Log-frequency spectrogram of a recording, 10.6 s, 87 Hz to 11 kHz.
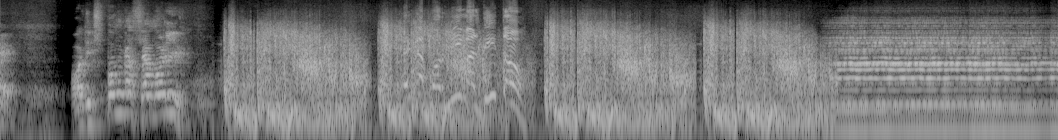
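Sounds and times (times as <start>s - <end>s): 
speech: 0.8s - 2.5s, 4.1s - 6.6s
rifle fired blindly: 2.2s - 8.3s
sustained musical tones: 8.2s - 10.5s.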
